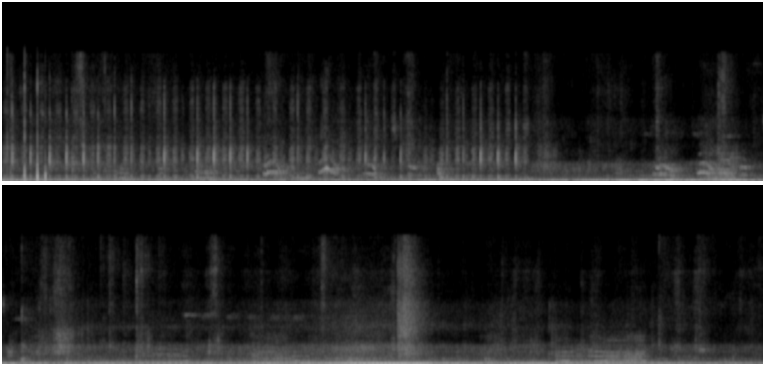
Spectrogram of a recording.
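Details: Hungry newborn puppies nursing from their mother dog, giving thin, rising-and-falling whimpers and squeals in short bursts, with a steady low hum and soft suckling noises underneath.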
